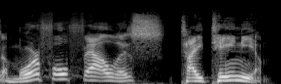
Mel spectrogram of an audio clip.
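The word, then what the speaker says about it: Amorphophallus titanum: It's Amorphophallus titanium.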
